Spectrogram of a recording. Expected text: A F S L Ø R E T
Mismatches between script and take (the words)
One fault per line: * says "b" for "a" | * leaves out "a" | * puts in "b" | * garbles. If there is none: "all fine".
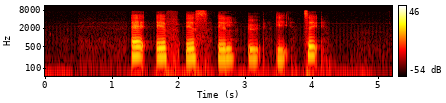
* leaves out "R"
